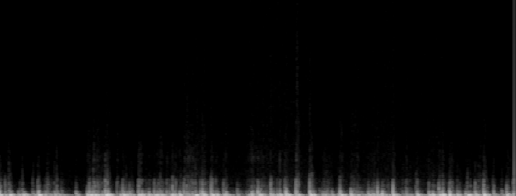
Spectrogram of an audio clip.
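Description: A black padded nylon lens pouch, cylindrical, hollow, about hand-sized and standing upright, is tapped on its top and sides with long manicured nails and fingertips. The result is a dense run of soft, muffled, low thuds with a deep hollow resonance and almost no bright content.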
